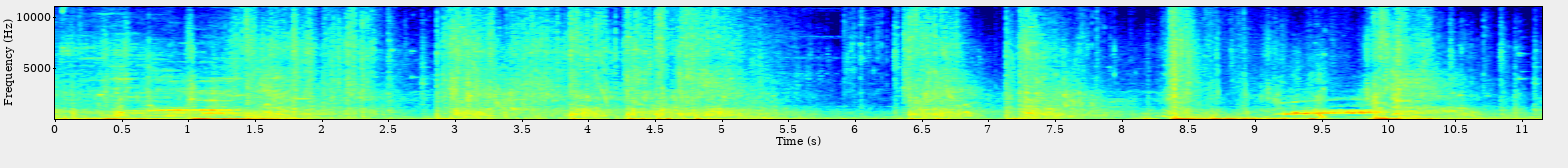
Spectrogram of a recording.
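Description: Explosions boom with a deep rumble.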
